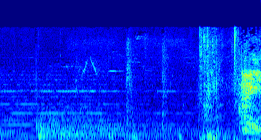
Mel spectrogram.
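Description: A front door is opened from a foyer, with a few soft knocks and thuds of the latch and frame, ending in a louder rattling scrape as it swings wide. No one speaks.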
